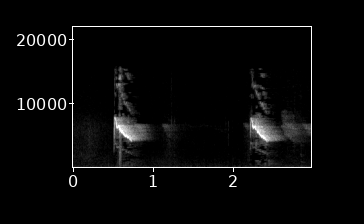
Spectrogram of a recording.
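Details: Female white-eye (pleci), a captive bird used to prompt lazy males into singing; two high, thin descending notes about 1.7 seconds apart, each a quick downward slur, on a silent background.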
